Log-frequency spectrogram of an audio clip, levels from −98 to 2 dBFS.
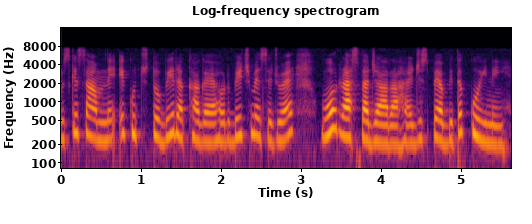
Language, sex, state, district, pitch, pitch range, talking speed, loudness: Hindi, female, Maharashtra, Aurangabad, 250 Hz, 230-285 Hz, 275 wpm, -24 LUFS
